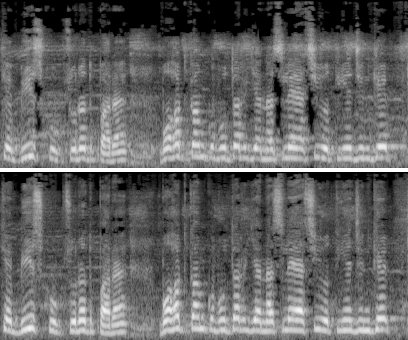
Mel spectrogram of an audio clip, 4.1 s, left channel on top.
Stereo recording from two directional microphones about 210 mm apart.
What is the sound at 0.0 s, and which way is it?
Speech, 35° right (ahead or behind).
